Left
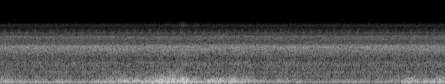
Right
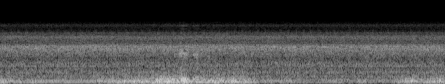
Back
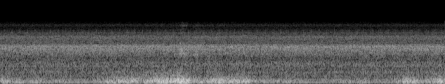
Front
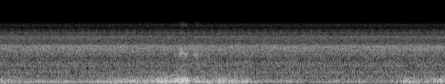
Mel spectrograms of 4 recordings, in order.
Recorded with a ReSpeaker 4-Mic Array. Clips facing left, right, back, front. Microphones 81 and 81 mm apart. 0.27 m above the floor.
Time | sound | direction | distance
1.8 | throat clearing | 60° right | ?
